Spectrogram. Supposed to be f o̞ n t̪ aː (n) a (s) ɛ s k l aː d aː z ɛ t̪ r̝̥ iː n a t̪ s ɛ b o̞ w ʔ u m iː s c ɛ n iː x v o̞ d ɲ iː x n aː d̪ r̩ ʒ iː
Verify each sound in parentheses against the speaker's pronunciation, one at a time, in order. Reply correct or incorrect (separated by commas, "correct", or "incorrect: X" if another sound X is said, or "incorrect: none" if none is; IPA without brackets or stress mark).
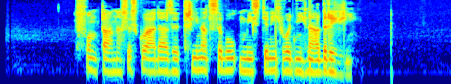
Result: correct, correct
